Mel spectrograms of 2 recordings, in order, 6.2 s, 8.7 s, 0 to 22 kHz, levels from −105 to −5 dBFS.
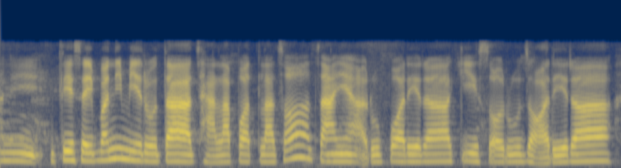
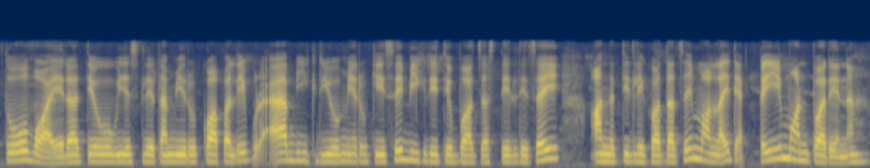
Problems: constant background noise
